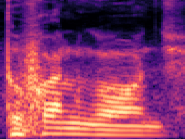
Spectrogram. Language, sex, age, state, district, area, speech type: Bengali, male, 30-45, West Bengal, Alipurduar, rural, spontaneous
